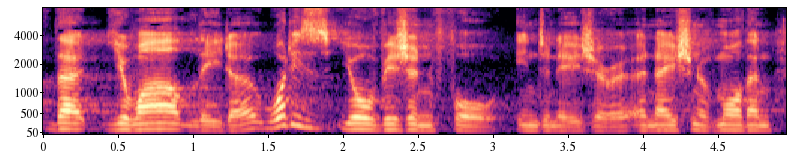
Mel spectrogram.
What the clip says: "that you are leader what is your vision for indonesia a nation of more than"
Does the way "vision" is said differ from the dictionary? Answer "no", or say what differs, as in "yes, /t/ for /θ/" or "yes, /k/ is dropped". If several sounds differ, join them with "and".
no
